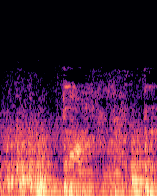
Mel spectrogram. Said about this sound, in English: Ripping out this iron door ought to be easy.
